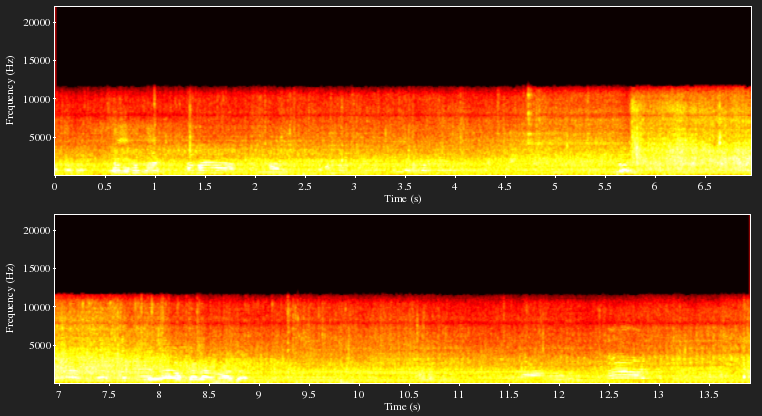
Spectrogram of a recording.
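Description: Men shout and call out nearby, outdoors.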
